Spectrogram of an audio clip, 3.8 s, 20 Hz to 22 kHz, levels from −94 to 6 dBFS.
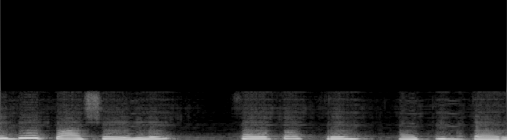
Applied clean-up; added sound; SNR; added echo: neural separator model SepFormer DNS4.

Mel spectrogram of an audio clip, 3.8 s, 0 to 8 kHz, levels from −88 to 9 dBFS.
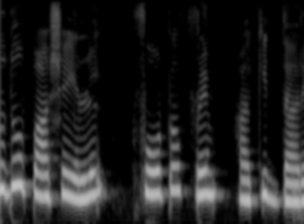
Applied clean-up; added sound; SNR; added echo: none; none; none; none.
